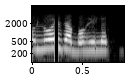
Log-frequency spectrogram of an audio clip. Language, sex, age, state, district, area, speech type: Assamese, female, 18-30, Assam, Biswanath, rural, conversation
